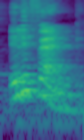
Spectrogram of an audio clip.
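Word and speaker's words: elephant: আমরা কোন ইংলিশ ওয়ার্ডে যদি পি এইচ পাই এটার উচ্চারণ কিন্তু এফ এর মত হয়ে যায় পি আর পি থাকে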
